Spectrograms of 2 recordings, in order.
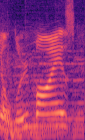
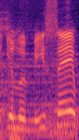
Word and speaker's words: Illumise: Okay, I always called this thing Illumise. Apparently the correct pronunciation is Illumise, which is actually its Japanese pronunciation.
